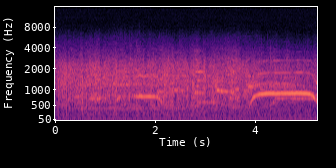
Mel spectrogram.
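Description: Audience applauding and cheering, with long, held cheering calls over the clapping. The loudest comes about four seconds in.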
